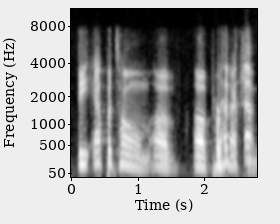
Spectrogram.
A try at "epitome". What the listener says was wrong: Epitome? I think you put the wrong emphasis on the wrong syllable.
